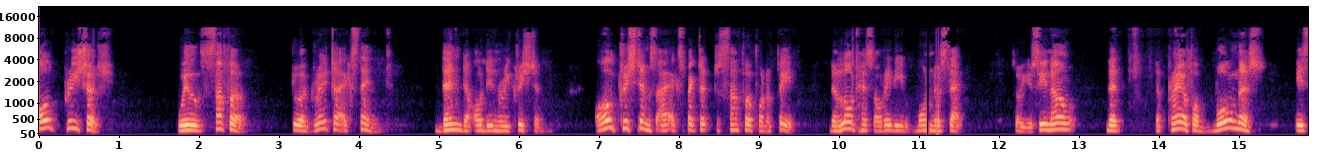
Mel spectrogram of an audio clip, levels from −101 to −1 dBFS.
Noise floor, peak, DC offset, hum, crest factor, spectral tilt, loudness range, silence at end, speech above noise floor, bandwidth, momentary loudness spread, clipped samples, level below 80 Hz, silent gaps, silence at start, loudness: -81 dBFS; -2 dBFS; under 0.1%; none; 18 dB; -5.5 dB/octave; 3 LU; 0 s; 61 dB; 11.5 kHz; 12 LU; under 0.1%; -60 dBFS; none; 0 s; -21 LUFS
